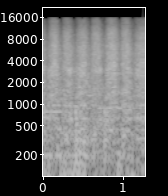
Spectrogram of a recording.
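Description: Sandpaper rubs back and forth over a plastic Endura car bumper under repair, with close, rhythmic scratchy strokes repeating about every fifth of a second.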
